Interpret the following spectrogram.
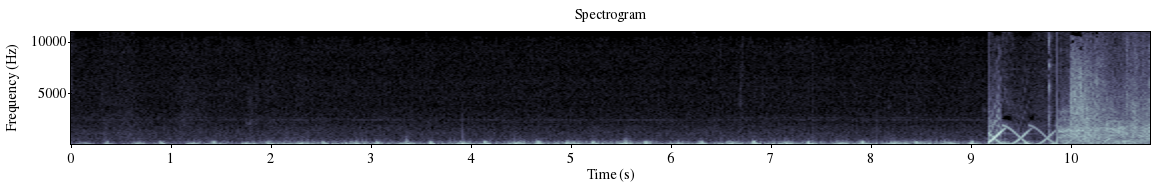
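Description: Deep, rapid throbbing pulses like a pounding heartbeat on the soundtrack, growing louder over the first two seconds. Near the end a few sweeping tones arc up and down.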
